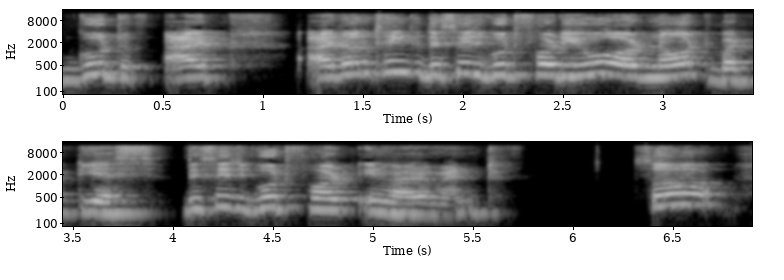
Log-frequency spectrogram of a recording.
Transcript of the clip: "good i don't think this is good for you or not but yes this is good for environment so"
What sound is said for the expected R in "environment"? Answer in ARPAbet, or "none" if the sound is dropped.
R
